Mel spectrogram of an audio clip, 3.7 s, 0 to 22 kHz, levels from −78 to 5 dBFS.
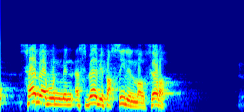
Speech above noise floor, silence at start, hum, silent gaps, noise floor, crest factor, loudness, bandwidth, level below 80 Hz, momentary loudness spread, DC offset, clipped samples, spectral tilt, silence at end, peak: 70 dB; 0 s; none; none; -80 dBFS; 12 dB; -10 LUFS; 5.2 kHz; -54 dBFS; 5 LU; under 0.1%; under 0.1%; -8.5 dB/octave; 1.05 s; 0 dBFS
